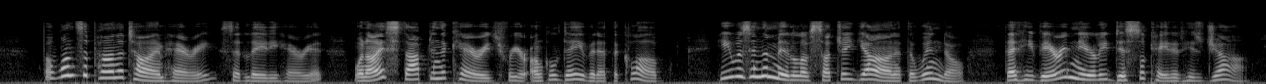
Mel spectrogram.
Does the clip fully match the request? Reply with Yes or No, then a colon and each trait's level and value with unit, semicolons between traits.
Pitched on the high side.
Yes: high, 200 Hz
